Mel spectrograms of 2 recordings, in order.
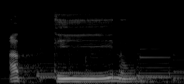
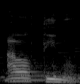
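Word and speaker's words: الدين: Contohnya ad-dinu. Ad-dinu, bukan al-dinu tapi ad-dinu, ya. Alnya tidak ditampakkan.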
